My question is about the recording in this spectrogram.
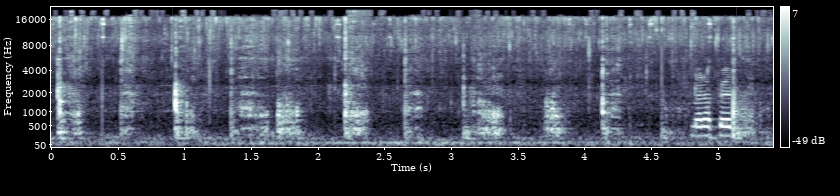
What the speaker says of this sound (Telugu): ఈ మినపప్పుని వేసి ఫ్రై చేసుకోవాలండి.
